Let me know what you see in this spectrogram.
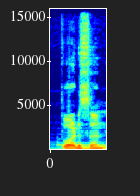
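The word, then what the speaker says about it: person: ठीक इफ्लू acyl influential पर्सन इसे पढ़ते हैं पसन नहीं इसे पर्सन पढ़ते हैं ठीक पर्सन बहुत सारे स्टूडेंट इसे पेसन पढ़ लेते हैं तो पेसन नहीं पर्सन पढ़ना है फोर ए से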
